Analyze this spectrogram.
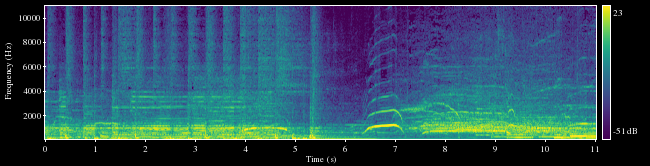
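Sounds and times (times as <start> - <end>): high whoops: 6.3 - 11.0.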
